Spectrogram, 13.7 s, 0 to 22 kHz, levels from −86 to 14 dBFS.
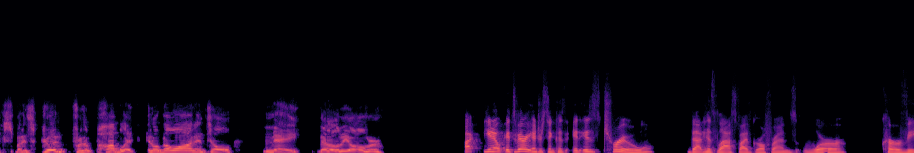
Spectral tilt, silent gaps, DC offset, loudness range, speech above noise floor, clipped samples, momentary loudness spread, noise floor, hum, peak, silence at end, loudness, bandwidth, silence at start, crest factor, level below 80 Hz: -6.5 dB/octave; 6.85-6.97 s; under 0.1%; 3 LU; over 68 dB; under 0.1%; 9 LU; under -90 dBFS; none; -6 dBFS; 0 s; -23 LUFS; 8.8 kHz; 0.05 s; 18 dB; -76 dBFS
